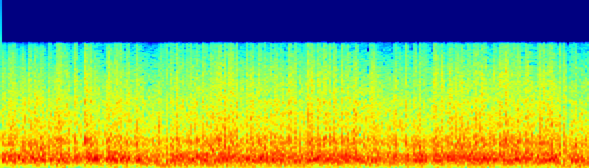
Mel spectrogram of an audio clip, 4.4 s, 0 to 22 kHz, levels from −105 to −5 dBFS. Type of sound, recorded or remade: recorded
